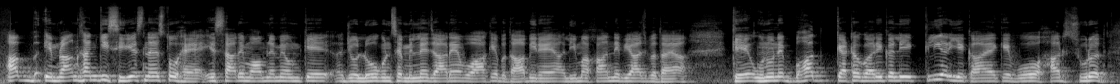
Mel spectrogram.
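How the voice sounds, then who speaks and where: A man, a political vlogger giving brisk, explanatory analysis of the day's developments. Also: fairly high pitch, steady tone. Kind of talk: political commentary vlog.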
